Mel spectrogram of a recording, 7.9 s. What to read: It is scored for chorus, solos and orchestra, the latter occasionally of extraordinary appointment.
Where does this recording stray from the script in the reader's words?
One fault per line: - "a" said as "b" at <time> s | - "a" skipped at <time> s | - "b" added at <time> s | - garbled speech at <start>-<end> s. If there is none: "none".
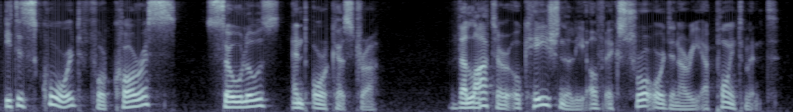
none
